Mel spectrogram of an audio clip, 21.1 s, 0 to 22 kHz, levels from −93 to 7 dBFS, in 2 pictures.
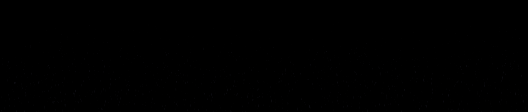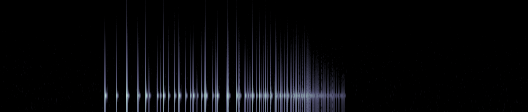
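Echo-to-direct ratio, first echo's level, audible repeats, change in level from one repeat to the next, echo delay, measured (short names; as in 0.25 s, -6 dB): -11.5 dB, -13.0 dB, 3, -5.5 dB, 0.225 s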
